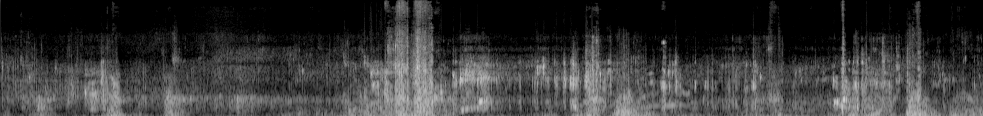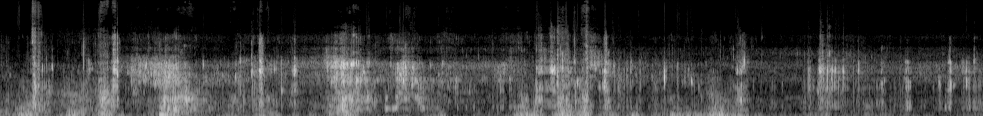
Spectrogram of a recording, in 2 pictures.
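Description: Muffled underwater sound of water moving and churning around a submerged camera, with irregular dull thumps and surges about every second or two. The strongest surge comes about six seconds in.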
